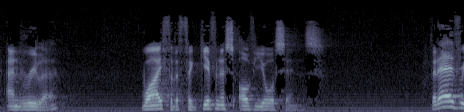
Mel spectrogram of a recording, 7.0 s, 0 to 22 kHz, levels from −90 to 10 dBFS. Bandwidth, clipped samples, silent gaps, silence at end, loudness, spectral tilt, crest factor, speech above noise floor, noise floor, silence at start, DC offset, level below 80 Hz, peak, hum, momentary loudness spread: 14.5 kHz; under 0.1%; none; 0 s; -31 LUFS; -4 dB/octave; 20 dB; 28 dB; -59 dBFS; 0.1 s; under 0.1%; -60 dBFS; -12 dBFS; 50 Hz at -60 dBFS; 15 LU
